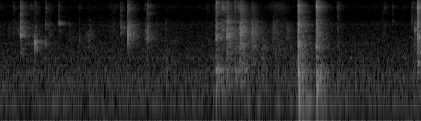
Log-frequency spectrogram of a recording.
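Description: Eggs being cracked over a plastic mixing bowl: a few sharp taps and cracks of eggshell, with a short rustling crunch in the middle as the shells are pulled apart.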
